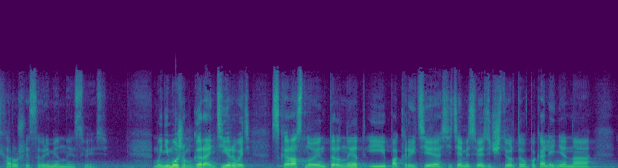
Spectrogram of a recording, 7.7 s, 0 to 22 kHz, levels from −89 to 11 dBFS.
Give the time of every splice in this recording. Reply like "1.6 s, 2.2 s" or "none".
1.9 s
